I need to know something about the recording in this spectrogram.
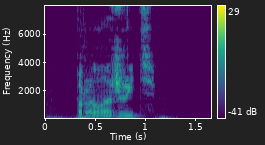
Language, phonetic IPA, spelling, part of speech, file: Russian, [prəɫɐˈʐɨtʲ], проложить, verb, Ru-проложить.ogg
- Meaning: 1. to build, to construct, to lay 2. to clear 3. to map 4. to interlay (with)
